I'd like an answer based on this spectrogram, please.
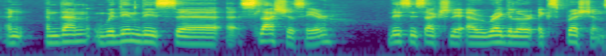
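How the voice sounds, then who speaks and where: A man talks through a coding screencast in a mid-pitched voice, explaining each command as he types. He hesitates often and restarts his phrases, and keyboard clicks come through behind him. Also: a little mellow. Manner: hesitant, many fillers and restarts while typing. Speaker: tutorial host.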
